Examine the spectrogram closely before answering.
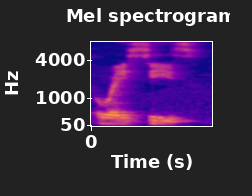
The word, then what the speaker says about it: oases: is called Oasis and in plural form you pronounce it oases paren stress is on the letter R parenthesis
